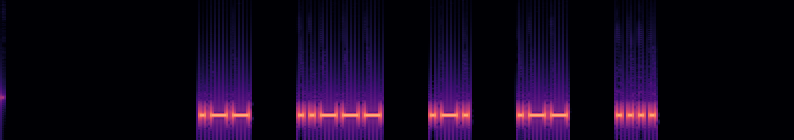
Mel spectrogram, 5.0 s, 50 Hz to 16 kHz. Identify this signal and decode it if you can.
Morse code, heard as a keyed tone, about 34 wpm, spaced as for 20 wpm, 700 Hz. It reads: W2RWH
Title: USA Call Signs - 5 Characters - 3x Character Spacing - 35wpm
